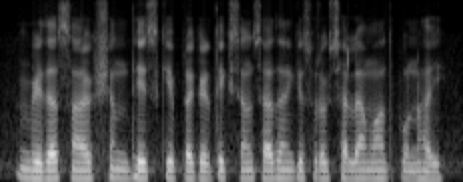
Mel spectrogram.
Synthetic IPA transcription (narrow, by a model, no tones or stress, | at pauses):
mɪɾd̪asə̃ɾəkʃənd̪eːskepɾaːkɾɪt̪ɪksə̃nsaːd̪ʱənkesʊɾəkʃʰalaməɦət̪wəpuːɾnəɦɐi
